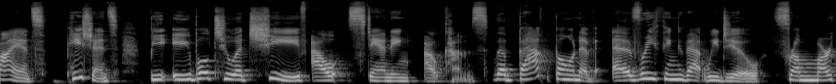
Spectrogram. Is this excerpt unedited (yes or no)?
no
